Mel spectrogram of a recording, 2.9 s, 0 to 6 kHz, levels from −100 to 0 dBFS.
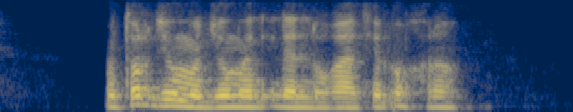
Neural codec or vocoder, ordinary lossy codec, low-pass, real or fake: none; Opus, 24 kbps; 5.4 kHz; real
